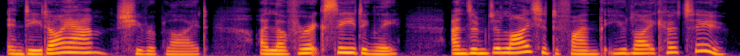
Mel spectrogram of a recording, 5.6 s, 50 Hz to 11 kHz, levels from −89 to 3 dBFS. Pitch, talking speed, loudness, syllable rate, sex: 230 Hz, 205 wpm, -19 LUFS, 5.6 syllables/s, female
